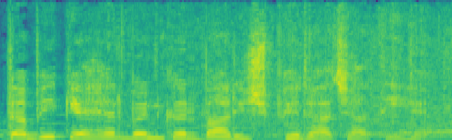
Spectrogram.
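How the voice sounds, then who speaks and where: A woman's voice: very high voice, sing-song, normal speed, vocal fry, a little mellow. A woman reading scripted, dramatic story narration.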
